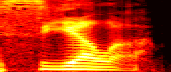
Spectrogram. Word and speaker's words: Ciela: So he explains to us that our fairy friend, which I looked up the pronunciation of this, and I believe it's supposed to be Ciela. And that's supposed to be like sea.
